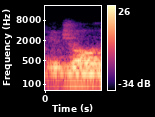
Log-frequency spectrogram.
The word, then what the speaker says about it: Agel: this infrasario this new kind of publisher, Jerome Ael is how I know now know pronounced his name.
